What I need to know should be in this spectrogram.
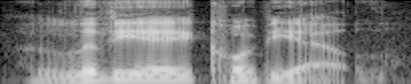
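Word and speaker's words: Olivier Coipel: thank you for that James puts it phonetically Olivier koi PL Olivier kobiel oh that's right there you go yeah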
